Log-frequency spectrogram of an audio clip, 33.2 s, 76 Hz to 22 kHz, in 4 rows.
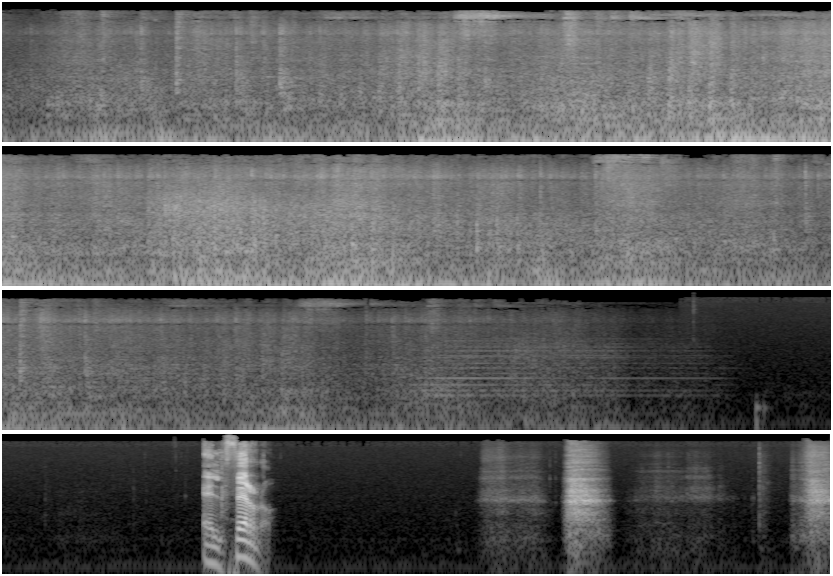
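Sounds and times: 
train moving on rails: 0:00.0 - 0:23.8
speech: 0:26.9 - 0:27.6.

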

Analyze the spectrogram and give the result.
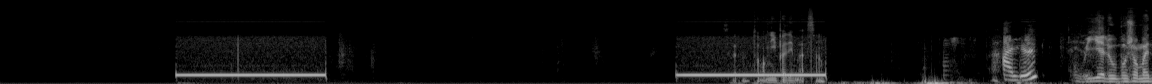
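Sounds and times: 
telephone ringback tone while placing a call: 0:01.8 - 0:03.3, 0:06.8 - 0:08.3
speech: 0:10.1 - 0:11.5.

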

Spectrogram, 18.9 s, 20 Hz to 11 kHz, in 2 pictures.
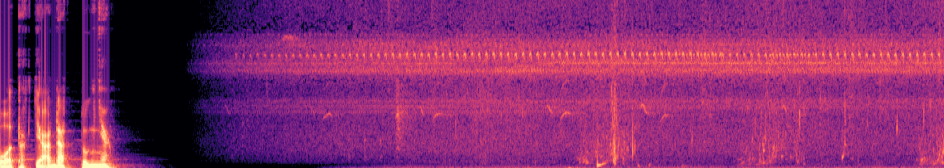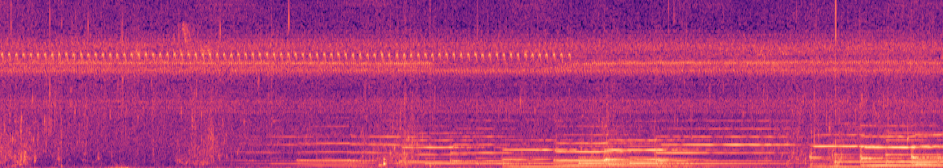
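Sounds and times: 
speech: 0:00.0 - 0:01.2
crickets chirring at night: 0:02.0 - 0:18.8
oar splashes on a river: 0:05.5 - 0:18.8
creaking oars of a rowing boat on a river at night: 0:11.3 - 0:18.8.

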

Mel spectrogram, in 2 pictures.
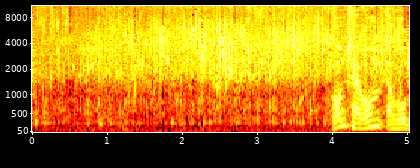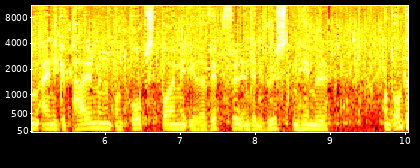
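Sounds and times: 
clear spring water splashing in the desert: 0:00.0 - 0:10.0
speech: 0:04.0 - 0:10.0.

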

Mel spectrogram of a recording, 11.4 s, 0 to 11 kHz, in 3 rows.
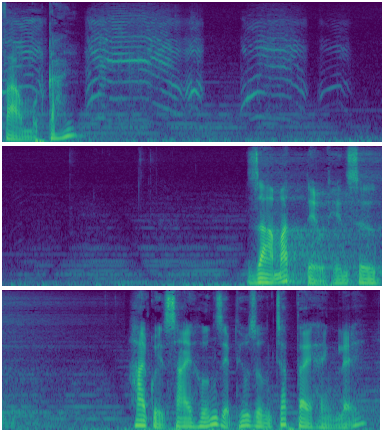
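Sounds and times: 
speech: 0:00.0 - 0:01.1, 0:06.2 - 0:07.8, 0:08.9 - 0:11.3
newborn baby crying from an operating room: 0:00.0 - 0:03.6.

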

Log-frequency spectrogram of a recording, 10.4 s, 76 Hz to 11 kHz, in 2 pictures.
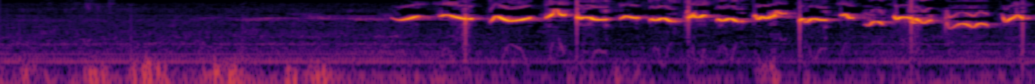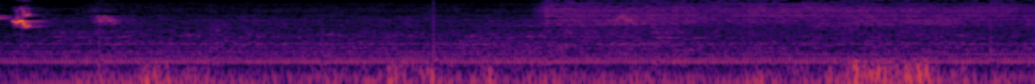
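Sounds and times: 
faint low rumble: 0:00.0 - 0:10.3
Ultramarine grosbeak singing warbling whistled notes in classic song style: 0:01.2 - 0:05.8.

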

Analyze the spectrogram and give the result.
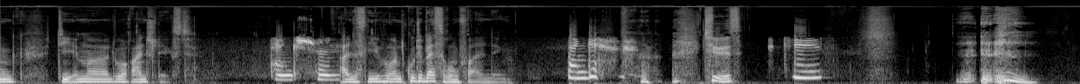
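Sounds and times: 
speech: 0:00.0 - 0:02.0, 0:02.8 - 0:08.9, 0:09.6 - 0:10.4
throat-clearing cough: 0:09.6 - 0:10.4.

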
